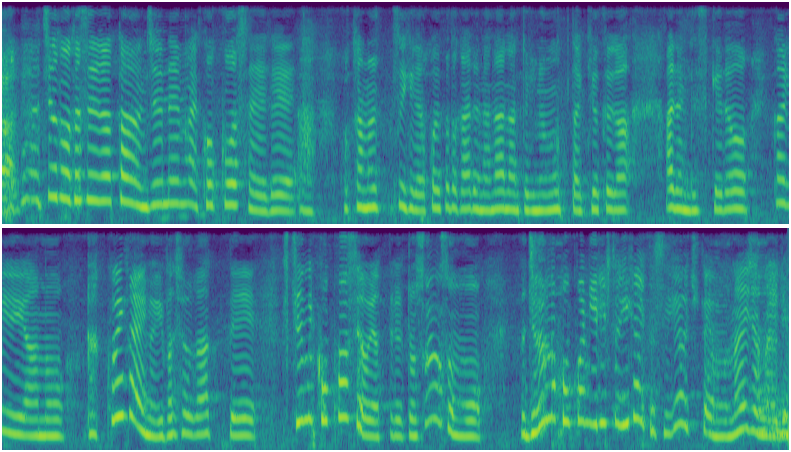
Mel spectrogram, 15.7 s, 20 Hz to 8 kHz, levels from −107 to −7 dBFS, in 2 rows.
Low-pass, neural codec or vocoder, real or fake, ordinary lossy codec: 7.2 kHz; codec, 44.1 kHz, 3.4 kbps, Pupu-Codec; fake; none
